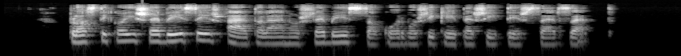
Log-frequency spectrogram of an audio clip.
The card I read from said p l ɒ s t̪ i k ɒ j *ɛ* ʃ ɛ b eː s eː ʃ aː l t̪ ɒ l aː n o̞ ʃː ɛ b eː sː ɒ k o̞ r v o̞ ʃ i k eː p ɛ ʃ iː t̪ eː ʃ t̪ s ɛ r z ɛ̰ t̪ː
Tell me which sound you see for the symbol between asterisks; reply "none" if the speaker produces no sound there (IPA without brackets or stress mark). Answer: i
